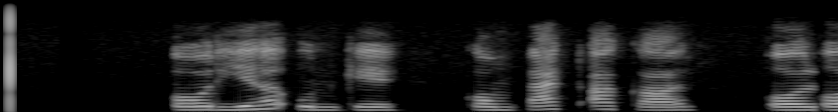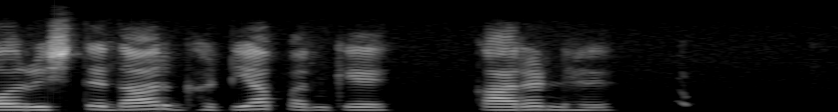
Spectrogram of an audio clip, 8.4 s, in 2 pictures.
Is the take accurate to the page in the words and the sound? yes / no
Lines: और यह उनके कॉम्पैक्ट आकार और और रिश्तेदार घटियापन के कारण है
no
